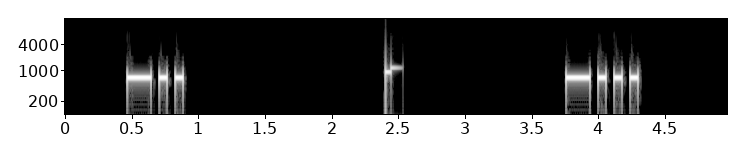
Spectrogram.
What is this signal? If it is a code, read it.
Morse code, heard as a keyed tone, about 20 wpm, 700 Hz. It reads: D B
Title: Single Letters - Phonetic Pronunciation 20wpm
